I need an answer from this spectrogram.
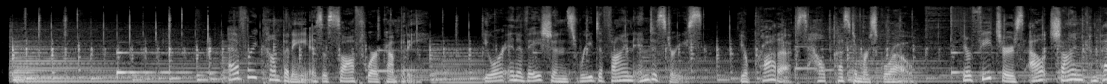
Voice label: american corporate

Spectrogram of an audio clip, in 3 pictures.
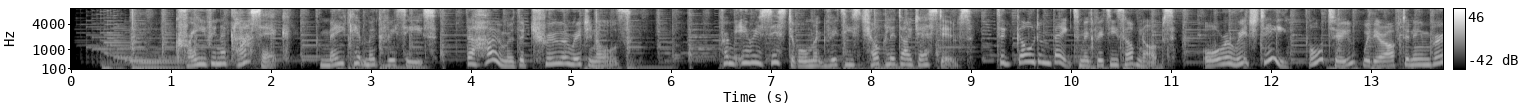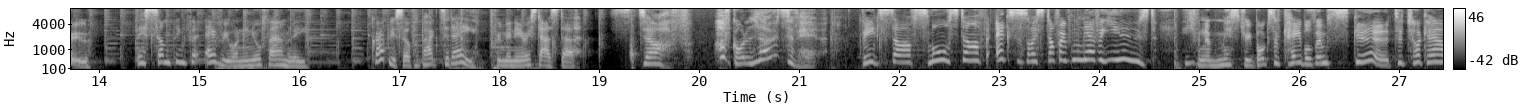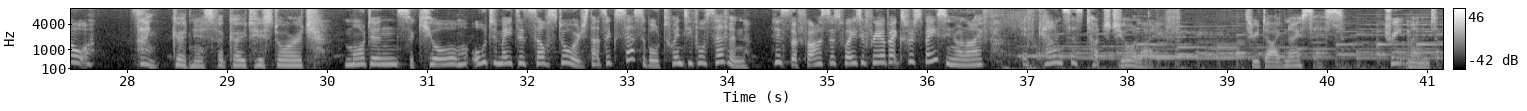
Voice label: radio spots

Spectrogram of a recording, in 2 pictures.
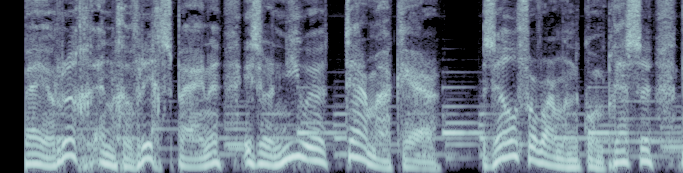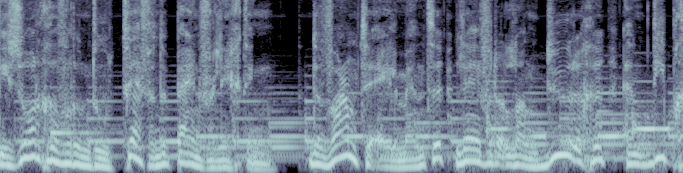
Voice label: dutch voiceover commercial

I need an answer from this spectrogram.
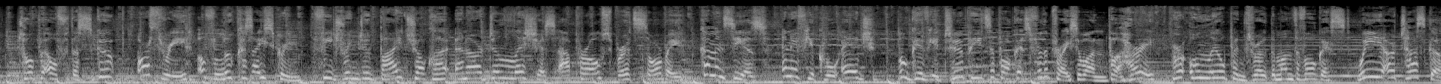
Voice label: Scottish Italian street food ad

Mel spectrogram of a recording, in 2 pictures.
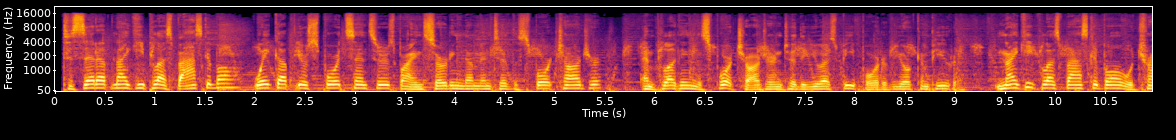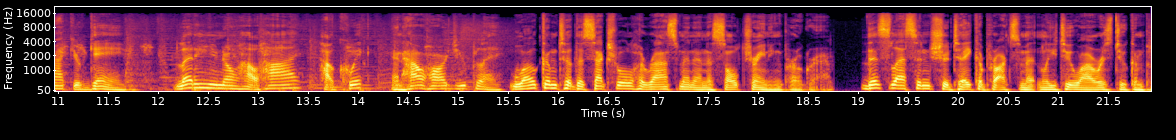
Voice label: american e-learning, American Male

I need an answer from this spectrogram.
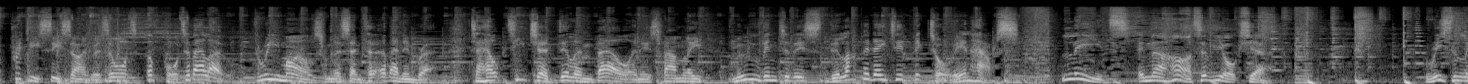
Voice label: narration

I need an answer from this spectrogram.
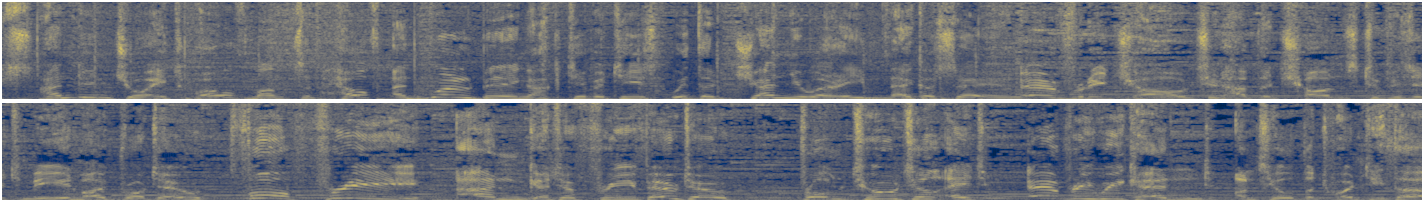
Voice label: santa claus father christmas, voiceover

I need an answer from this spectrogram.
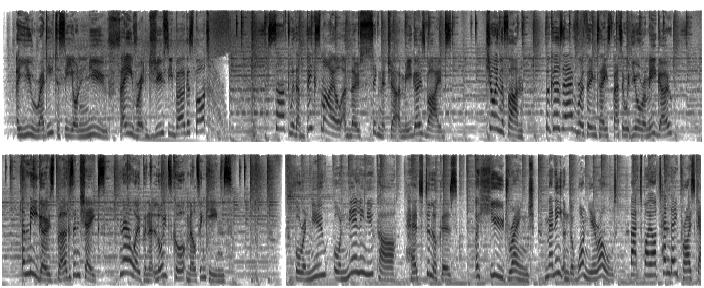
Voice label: radio

